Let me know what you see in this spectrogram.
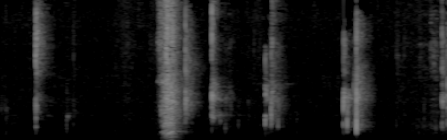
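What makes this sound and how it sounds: Long nails and fingertips press and scratch a sealed, clear plastic package of sauerkraut that lies soft and full on a table. Seven short, bright crinkles and scratches pop out of a quiet background, with the longest, fullest one near the middle. Each dies away almost instantly.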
